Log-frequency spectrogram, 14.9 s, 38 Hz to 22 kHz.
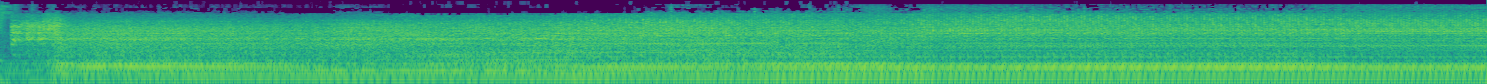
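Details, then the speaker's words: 2016 Ram 3500 Cummins diesel at idle just after installing an S&B cold air intake and aFe intercooler pipes: steady low diesel clatter, sounds about the same as before, no codes; normal diesel idle. "sounds about the same at idle see if we got a code no"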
